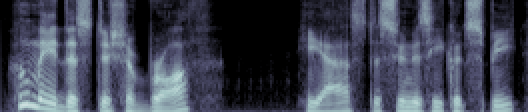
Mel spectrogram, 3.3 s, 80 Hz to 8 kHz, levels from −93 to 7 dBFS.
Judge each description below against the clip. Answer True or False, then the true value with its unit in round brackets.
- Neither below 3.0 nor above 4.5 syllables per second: False (5.4 syllables/s)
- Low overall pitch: True (130 Hz)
